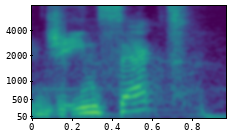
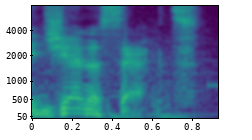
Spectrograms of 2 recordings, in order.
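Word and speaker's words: Genesect: So, I actually say it like jeansct, but a lot of people say genct, like genesis insect or gan insect, you know.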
